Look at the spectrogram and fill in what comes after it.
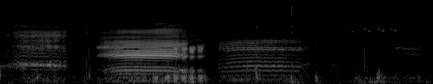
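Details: Sheep giving three long, quavering bleats, the middle one loudest and lasting about a second, then fainter bleats trailing off amid low background noise.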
